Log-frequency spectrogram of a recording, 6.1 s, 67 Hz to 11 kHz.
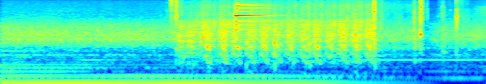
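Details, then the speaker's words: VW Caddy with swapped 2.0 TDI CR140 engine and DSG, first start attempt, secondary fuel pump fuel line disconnected and low on diesel: steady starter churn at about three beats a second, never fires; crank no start, fuel suspected. "I've also noticed on my secondary fuel pump, there's a fuel line missing there. Well, it's not going to start with that unplugged, is it?"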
